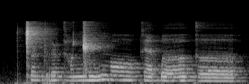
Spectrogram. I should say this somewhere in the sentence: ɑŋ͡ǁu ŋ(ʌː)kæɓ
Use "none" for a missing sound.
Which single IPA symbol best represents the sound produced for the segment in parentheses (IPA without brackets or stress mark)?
ɔː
